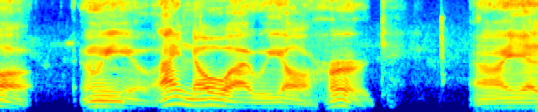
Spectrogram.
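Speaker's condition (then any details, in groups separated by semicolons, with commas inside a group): ALS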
